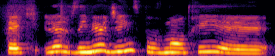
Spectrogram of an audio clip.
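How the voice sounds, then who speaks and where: Québécoise lady chatting on a live sale, fairly high voice, warm mellow tone, lots of euh's and giggles. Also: moderate pace. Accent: Québécois French. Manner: chatty, laughs often, many fillers. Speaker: clothing brand host. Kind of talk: live shopping stream. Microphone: phone.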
